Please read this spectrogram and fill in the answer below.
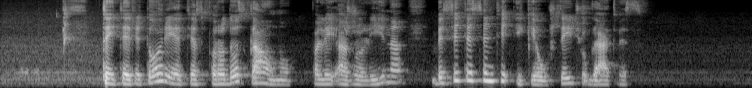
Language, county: Lithuanian, Klaipėda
